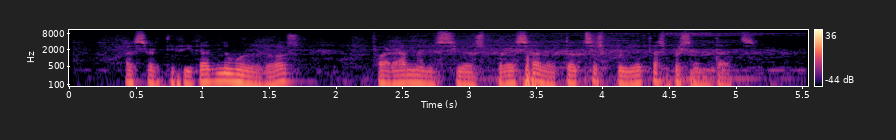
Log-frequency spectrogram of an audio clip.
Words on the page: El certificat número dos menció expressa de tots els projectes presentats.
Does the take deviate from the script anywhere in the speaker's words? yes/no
yes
